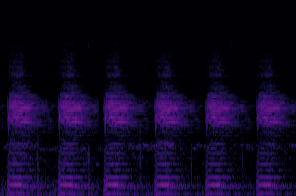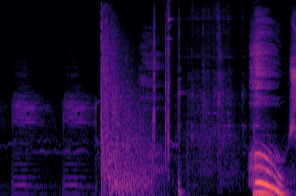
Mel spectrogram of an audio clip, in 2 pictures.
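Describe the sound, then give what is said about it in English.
Gunfire in a border-checkpoint video game: a sudden loud burst followed by a few sharp cracks, then a heavy blast with a falling tone. It comes after a run of eight soft, evenly spaced pulses. “I'm gonna shoot him. I'm shooting him.”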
